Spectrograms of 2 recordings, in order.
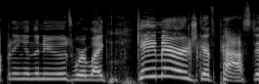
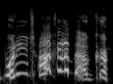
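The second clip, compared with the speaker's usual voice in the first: put-on much higher, camp old barfly voice; 12 semitones higher, faster than usual. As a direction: play the baffled old drunk at the bar, pitched way up.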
